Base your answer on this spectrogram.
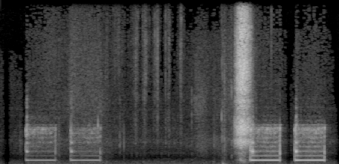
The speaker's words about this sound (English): Can we loudspeaker that? Yeah, should be ringing. Is that volume? Oh, there you go.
